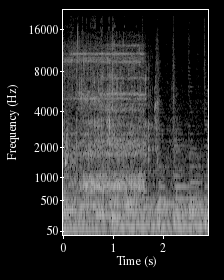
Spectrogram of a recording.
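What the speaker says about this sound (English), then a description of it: "Add cold water." Cold water runs steadily into a container of cooked, translucent tapioca pearls, a continuous splashing pour that thins toward the end, close and alone without speech.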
